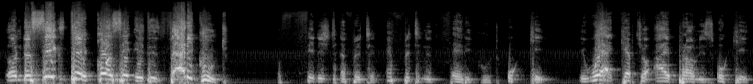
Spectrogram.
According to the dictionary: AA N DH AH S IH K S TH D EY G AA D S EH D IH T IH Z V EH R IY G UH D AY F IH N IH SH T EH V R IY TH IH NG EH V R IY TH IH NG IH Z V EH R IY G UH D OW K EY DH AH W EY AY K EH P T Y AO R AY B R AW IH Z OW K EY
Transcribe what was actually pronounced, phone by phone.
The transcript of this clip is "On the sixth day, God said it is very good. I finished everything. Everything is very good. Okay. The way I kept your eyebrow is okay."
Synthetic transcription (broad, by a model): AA N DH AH S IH K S D EY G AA S EH D IH T IH Z V EH R IY G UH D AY F IH N IH SH T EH V R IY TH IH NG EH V R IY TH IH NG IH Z V EH R IY G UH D OW K EY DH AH W EY AY K EH P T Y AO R AY B R AW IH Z OW K EY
